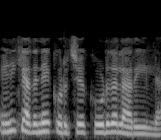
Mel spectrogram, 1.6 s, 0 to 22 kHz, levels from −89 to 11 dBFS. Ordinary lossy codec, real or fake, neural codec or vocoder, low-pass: AAC, 32 kbps; real; none; 7.2 kHz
